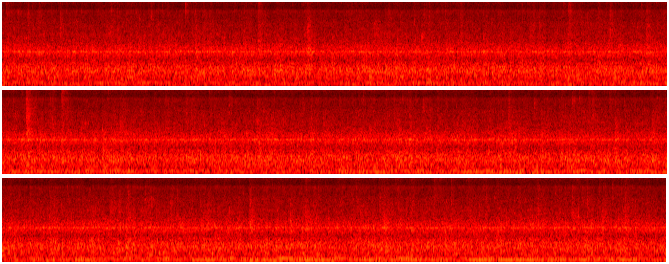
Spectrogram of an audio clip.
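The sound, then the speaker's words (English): Steady rain patters on a hard surface, a dense continuous hiss of drops with a low rumble underneath, even and unbroken throughout with no voices. “Deep within your heart, you are listening gently and softly to the sound of the rain.”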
